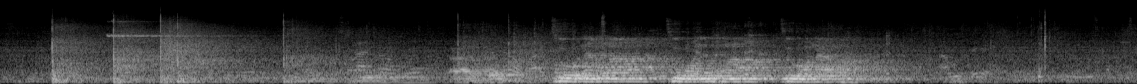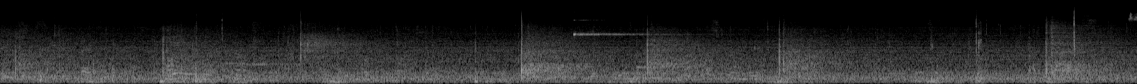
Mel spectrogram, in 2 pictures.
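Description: Basketballs bounce on a wooden floor with echoing thuds.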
